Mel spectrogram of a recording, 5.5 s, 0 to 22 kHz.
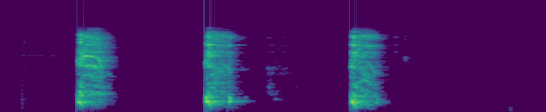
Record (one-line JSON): {"three_cough_length": "5.5 s", "three_cough_amplitude": 26824, "three_cough_signal_mean_std_ratio": 0.25, "survey_phase": "beta (2021-08-13 to 2022-03-07)", "age": "18-44", "gender": "Female", "wearing_mask": "No", "symptom_none": true, "smoker_status": "Never smoked", "respiratory_condition_asthma": false, "respiratory_condition_other": false, "recruitment_source": "REACT", "submission_delay": "2 days", "covid_test_result": "Negative", "covid_test_method": "RT-qPCR", "influenza_a_test_result": "Negative", "influenza_b_test_result": "Negative"}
